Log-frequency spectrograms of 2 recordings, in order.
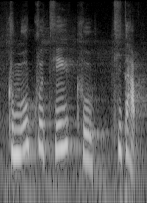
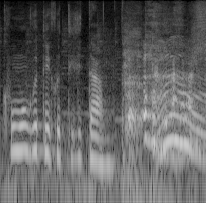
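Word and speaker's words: kumukutikutitap: kumukuti kutitam. P at the end, so it's. Kumukuti kutitap. And what does this mean then?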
